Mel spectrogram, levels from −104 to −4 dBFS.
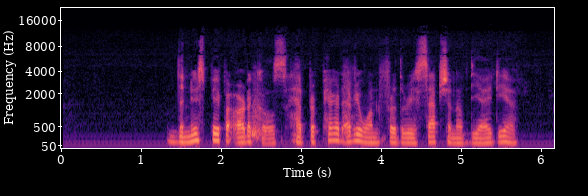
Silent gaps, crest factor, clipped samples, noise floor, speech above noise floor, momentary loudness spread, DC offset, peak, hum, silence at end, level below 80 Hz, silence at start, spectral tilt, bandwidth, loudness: none; 20 dB; under 0.1%; -70 dBFS; 36 dB; 7 LU; under 0.1%; -16 dBFS; 60 Hz at -60 dBFS; 0.45 s; -66 dBFS; 1.35 s; -6 dB/octave; 11 kHz; -35 LUFS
